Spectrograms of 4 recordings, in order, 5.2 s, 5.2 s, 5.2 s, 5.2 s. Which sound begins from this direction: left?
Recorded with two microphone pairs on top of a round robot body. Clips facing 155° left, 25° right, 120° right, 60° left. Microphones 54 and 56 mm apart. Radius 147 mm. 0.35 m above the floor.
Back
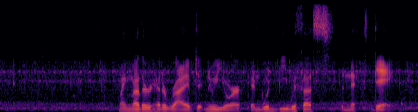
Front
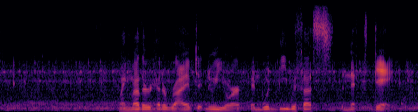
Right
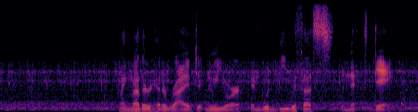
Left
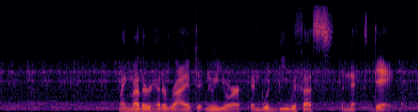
A man speaking, at 1.5 s.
